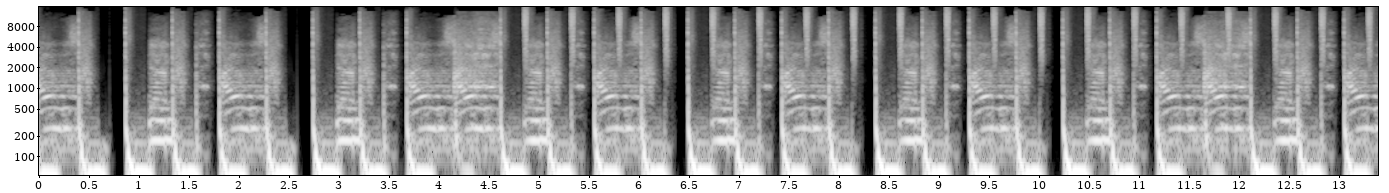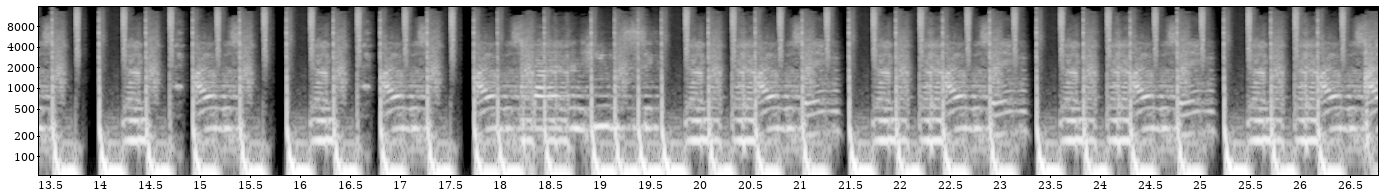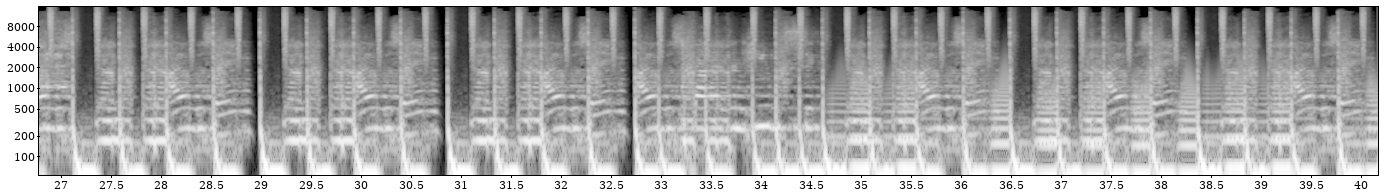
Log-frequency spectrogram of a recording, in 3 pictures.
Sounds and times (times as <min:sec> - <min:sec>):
Music: 0:00.3 - 0:40.1.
